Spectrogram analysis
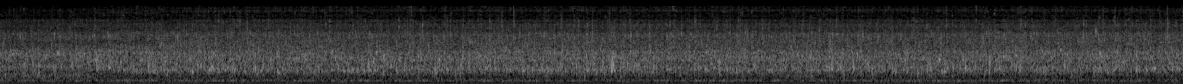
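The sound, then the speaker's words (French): A mountain stream rushes steadily, its bright, continuous splashing and burbling water filling the scene at an even level with no voices. “Je vous invite à écouter le bruit de ce ruisseau qui coule de la montagne et à déposer au sein de cette eau pure, limpide, fluide, vos pensées, vos tensions.”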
